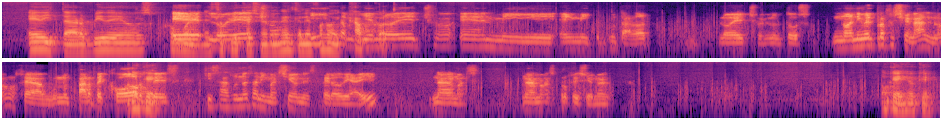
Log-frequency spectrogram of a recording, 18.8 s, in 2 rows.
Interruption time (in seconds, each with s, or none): 1.7 s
